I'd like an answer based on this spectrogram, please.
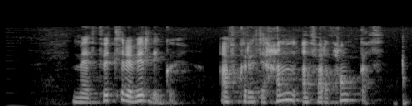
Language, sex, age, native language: Icelandic, female, 40-49, Icelandic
